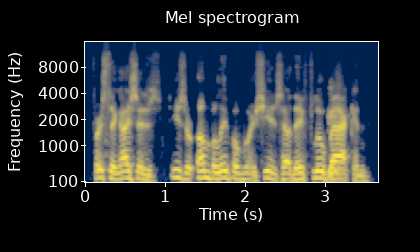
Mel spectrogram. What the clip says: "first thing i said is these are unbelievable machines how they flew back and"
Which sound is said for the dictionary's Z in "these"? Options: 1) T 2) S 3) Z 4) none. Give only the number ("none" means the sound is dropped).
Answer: 3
